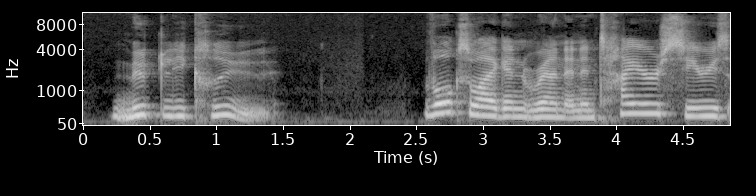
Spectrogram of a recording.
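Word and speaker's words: Mötley Crüe: Looking at you, motley crew, correctly pronounced, you sound like a toy French car from the 40s. Motley crew.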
